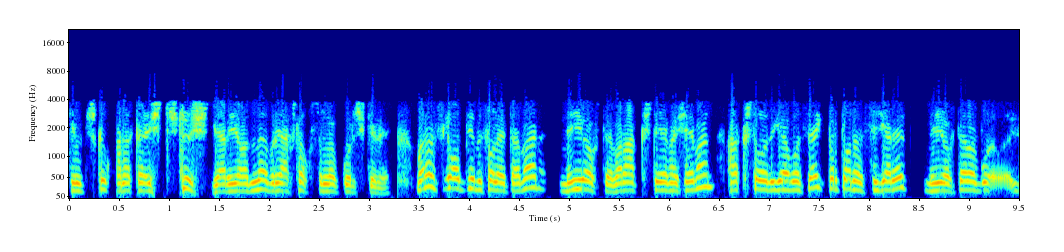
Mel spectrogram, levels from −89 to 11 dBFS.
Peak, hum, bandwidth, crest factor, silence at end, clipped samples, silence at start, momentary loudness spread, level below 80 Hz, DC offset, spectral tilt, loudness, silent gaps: -12 dBFS; none; 4.8 kHz; 12 dB; 0 s; under 0.1%; 0 s; 4 LU; -66 dBFS; under 0.1%; -3.5 dB/octave; -25 LUFS; none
